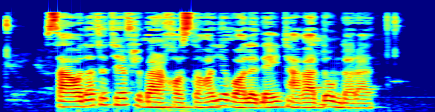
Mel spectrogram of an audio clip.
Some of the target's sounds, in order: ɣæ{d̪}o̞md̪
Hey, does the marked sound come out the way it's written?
no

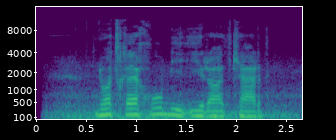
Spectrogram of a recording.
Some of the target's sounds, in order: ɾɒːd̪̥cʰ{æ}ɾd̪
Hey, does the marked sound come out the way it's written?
yes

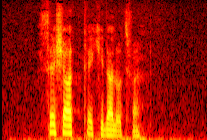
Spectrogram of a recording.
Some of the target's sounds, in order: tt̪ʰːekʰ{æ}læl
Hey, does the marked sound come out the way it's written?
no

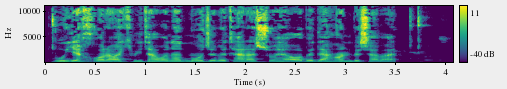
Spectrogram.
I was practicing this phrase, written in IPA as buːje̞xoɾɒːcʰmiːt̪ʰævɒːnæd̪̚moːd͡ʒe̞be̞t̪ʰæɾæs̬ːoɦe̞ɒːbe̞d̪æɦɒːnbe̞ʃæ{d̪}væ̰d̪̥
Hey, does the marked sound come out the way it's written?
no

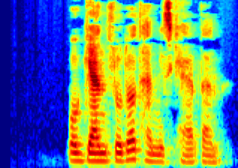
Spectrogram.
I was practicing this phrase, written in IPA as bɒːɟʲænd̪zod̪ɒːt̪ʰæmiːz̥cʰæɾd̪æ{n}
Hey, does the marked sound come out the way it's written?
yes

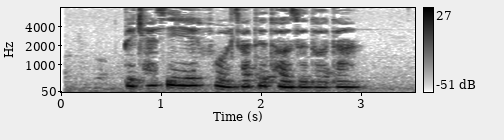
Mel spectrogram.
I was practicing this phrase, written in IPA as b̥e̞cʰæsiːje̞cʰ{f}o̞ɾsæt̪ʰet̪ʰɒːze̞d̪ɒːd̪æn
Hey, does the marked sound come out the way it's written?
yes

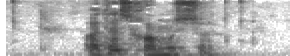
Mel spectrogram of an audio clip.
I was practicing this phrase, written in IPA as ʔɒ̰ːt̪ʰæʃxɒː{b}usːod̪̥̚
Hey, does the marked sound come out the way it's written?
no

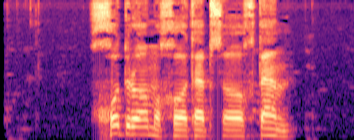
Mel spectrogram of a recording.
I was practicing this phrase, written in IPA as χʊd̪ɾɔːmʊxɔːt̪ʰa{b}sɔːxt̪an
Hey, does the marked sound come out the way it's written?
yes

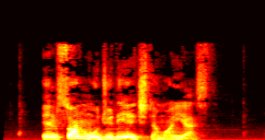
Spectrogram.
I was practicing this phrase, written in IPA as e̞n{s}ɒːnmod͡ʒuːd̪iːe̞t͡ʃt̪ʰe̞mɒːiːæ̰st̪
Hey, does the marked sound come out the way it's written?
yes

